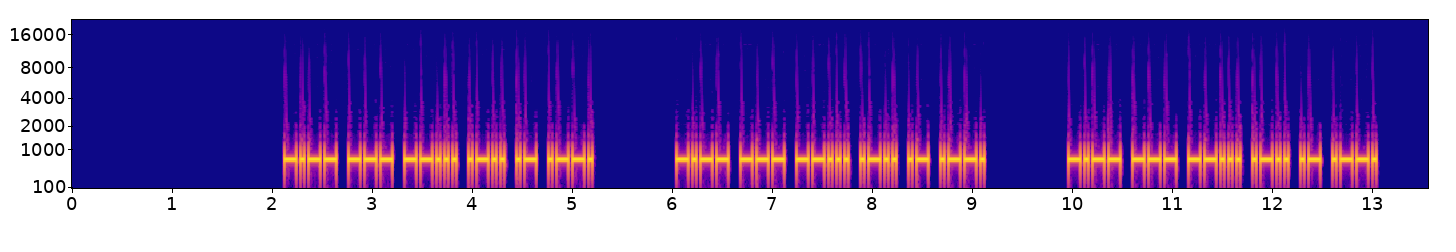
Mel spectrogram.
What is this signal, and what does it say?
Morse code, heard as a keyed tone, about 30 wpm, 700 Hz. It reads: YO7LAP YO7LAP YO7LAP
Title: DXCC-100 Call Signs - 6 Characters - Repeated 3x - 30wpm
